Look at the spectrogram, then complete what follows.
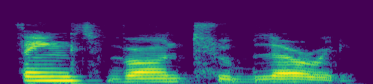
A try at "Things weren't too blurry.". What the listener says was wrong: Okay, give me a good W instead of vern. Okay, it's an oo sound. Oo'ern't. Things weren't too blurry.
